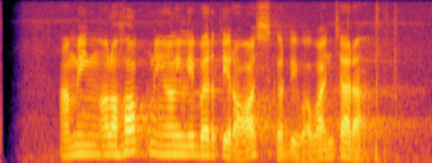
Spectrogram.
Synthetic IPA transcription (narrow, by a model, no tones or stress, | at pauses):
ʔamɪŋɔlɔɦɔk̚niŋalilibərt̪iɾɔskɨrdiwa̰waɲt͡ʃaɾa̰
